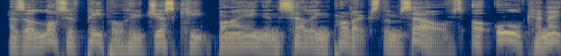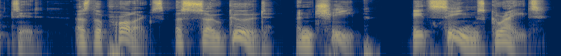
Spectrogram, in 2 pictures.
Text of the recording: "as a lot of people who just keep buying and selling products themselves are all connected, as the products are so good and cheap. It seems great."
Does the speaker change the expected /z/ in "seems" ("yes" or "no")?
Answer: no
